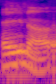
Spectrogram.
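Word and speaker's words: Kena: I still want to pronounce it Kina because of my black ass lisp and the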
